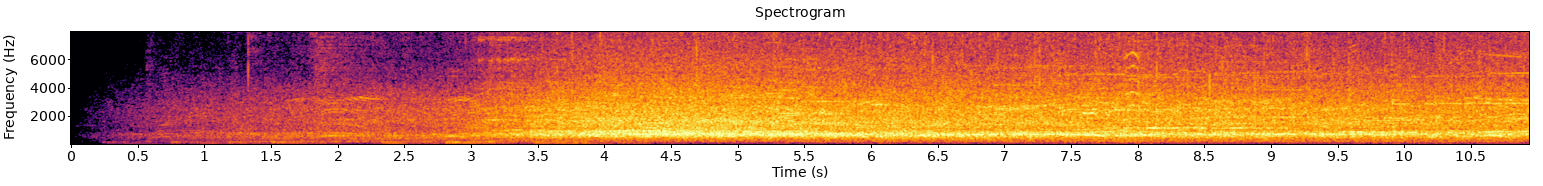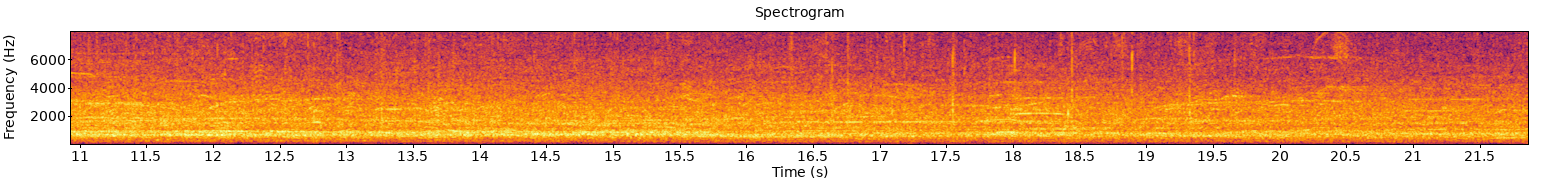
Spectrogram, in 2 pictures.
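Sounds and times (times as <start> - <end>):
crowd at Madison Square Garden: 0.0 - 21.8.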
